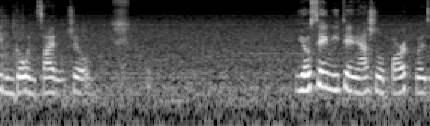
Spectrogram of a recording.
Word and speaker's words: Yosemite: It is Yosemite? The T is silent? No, it's Yosemite.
